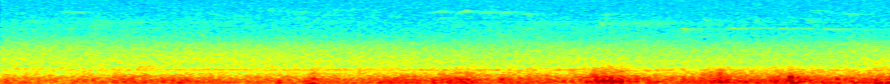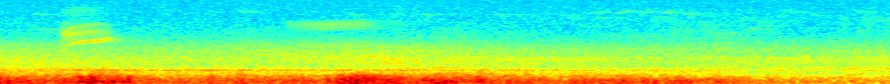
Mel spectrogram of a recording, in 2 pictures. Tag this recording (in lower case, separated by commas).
thunderstorm, thunder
